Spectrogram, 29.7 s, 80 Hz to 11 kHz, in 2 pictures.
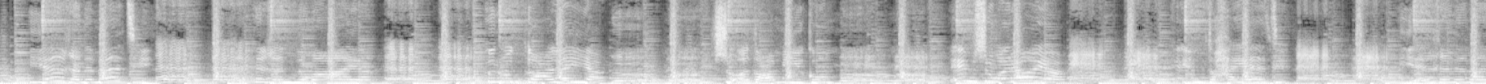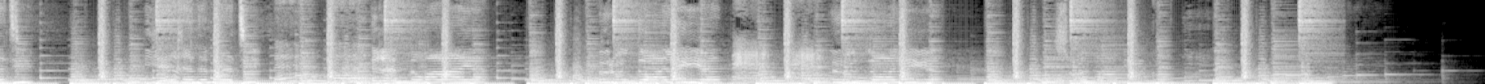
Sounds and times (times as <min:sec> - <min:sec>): Music: 0:00.0 - 0:29.7.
